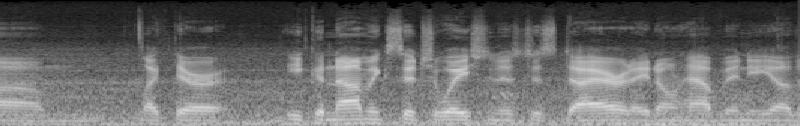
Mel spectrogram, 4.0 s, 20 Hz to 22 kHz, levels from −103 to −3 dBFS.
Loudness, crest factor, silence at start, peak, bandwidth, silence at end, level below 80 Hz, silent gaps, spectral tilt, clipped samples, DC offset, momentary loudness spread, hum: -22 LUFS; 22 dB; 0 s; -2 dBFS; 18.5 kHz; 0 s; -38 dBFS; none; -4.5 dB/octave; under 0.1%; under 0.1%; 11 LU; none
